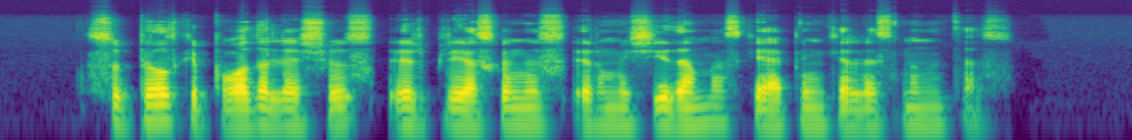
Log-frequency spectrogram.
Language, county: Lithuanian, Šiauliai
